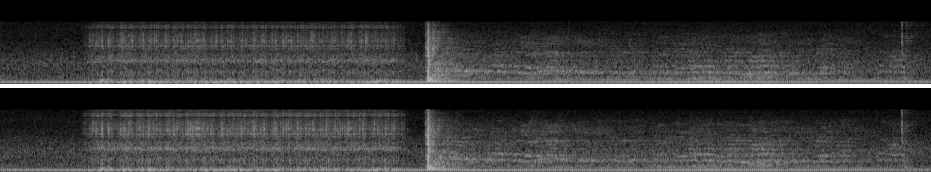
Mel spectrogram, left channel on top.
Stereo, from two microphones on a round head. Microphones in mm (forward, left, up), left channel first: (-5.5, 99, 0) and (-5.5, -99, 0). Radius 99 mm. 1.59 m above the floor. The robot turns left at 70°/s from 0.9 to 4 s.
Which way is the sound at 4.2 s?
25° right (ahead or behind).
